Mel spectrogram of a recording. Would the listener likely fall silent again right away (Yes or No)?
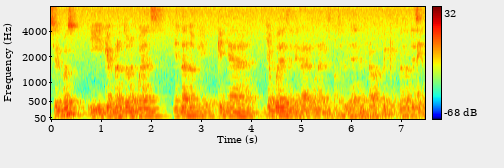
Yes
